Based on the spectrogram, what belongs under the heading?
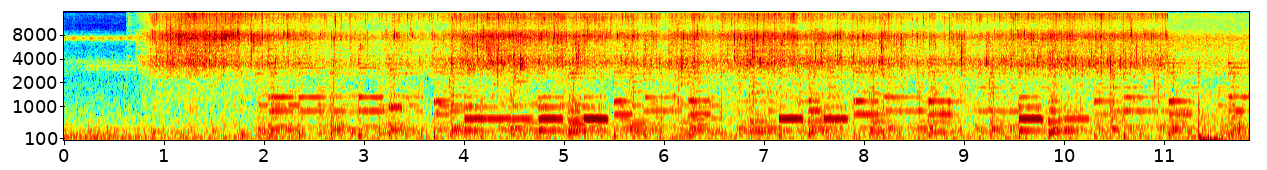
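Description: Crumb-coated potato patties (aloo tikki) deep-frying in hot oil in a frying pan. A loud, crackling sizzle starts about a second in as the patties go into the oil, holds steady, and eases a little near the end.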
